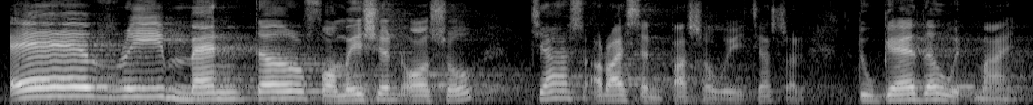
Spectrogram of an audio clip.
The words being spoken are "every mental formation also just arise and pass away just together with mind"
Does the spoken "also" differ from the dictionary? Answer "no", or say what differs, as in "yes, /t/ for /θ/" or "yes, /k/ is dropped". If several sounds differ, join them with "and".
no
